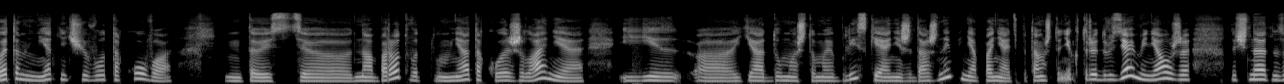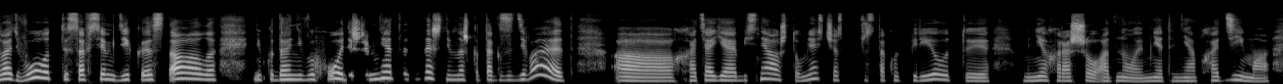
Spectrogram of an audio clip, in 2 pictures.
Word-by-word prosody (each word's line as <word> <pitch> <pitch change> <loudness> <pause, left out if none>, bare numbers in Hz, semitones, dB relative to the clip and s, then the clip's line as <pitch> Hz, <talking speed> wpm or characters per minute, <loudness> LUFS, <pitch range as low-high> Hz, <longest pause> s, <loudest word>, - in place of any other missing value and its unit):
этом 225 -2 0
нет 225 +7 -2
ничего 215 -1 +1
такого. 210 - -4 0.5
М, 165 -1 -6
то - - -3
есть, 160 +2 +1
э, 155 -1 -2
наоборот, 175 - 0
вот 185 - -7
у - - -10
меня 180 +6 0
такое 185 -3 -4
желание. 175 - +4 0.3
И, 175 +1 -3 0.2
э, 155 -2 -3
я 170 +1 -1
думаю, 175 +1 -5
что 170 - +6
мои 170 0 -3
близкие, 195 - +1
они 170 0 -1
же 160 0 +8
должны 180 - +2
меня 195 -7 -1
понять. 170 -3 -1
Потому 185 +1 -2
что - - +2
некоторые 230 +2 0
друзья 220 - +4
меня 245 -2 +2
уже 220 -4 +2 0.4
начинают 225 0 +6
называть: 235 +3 +1
"Вот 290 - +1
ты - - -6
совсем 230 0 +3
дикая 220 +2 -1
стала, 250 -2 +4 0.4
никуда 220 0 -2
не 220 0 -3
выходишь!" 230 +1 +1
И 225 - -3
меня 285 +5 +1
это, 245 -3 -11
знаешь, 290 -1 +4
немножко 215 -2 +3
так 200 0 -4
задевает. 230 - 0 0.4
А, 165 -2 0
хотя 185 +2 -4
я 195 -1 0
объясняла, 235 +6 -2
что 170 - -2
у - - -15
меня 245 +7 -5
сейчас 205 -7 -2 0.2
просто 190 - -5
такой 195 - -12
период, 215 +2 -6
и 160 -1 -5 0.3
мне 180 +2 -6
хорошо 175 -3 +4
одной, 160 -3 -7
мне 165 +2 -5
это 160 - -18
необходимо. 165 0 -4
195 Hz, 155 wpm, -24 LUFS, 170-225 Hz, 0.5 s, же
